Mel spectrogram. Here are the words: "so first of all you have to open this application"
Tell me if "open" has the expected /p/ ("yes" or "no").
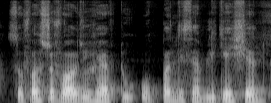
yes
